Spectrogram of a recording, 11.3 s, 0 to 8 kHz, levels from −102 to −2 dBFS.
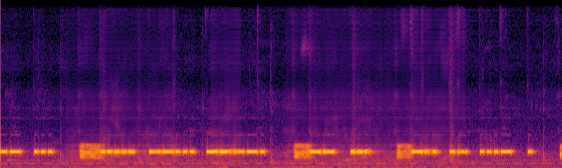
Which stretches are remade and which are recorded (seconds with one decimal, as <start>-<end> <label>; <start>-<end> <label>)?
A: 0.0-1.3 recorded; 1.3-3.5 remade; 3.5-4.2 recorded; 4.2-4.8 remade; 4.8-5.7 recorded; 5.7-9.3 remade; 9.3-11.3 recorded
